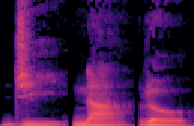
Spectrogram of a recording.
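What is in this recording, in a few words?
"jinaro", concatenated syllables; Affixing experiment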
